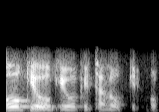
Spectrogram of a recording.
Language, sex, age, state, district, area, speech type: Marathi, male, 18-30, Maharashtra, Jalna, urban, conversation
